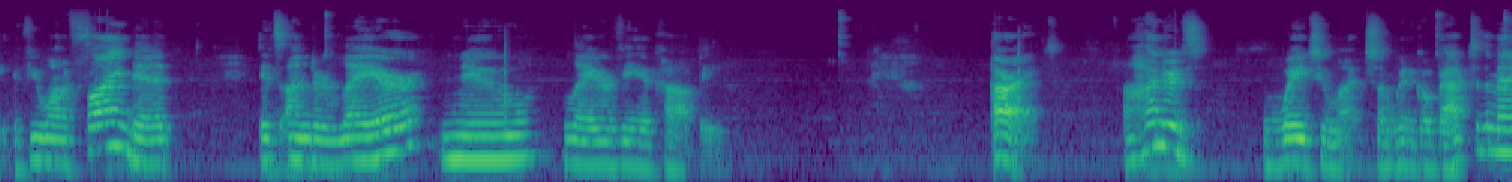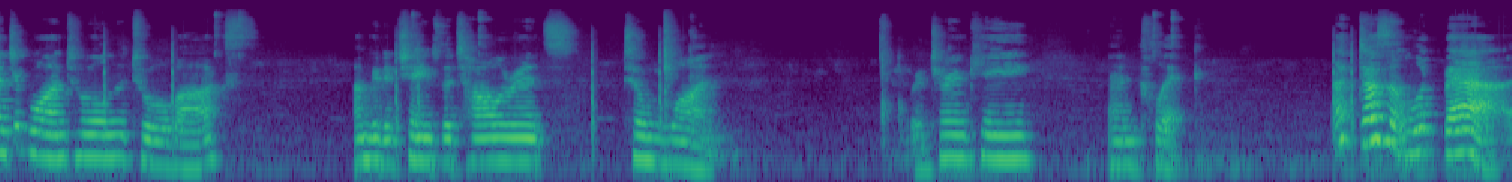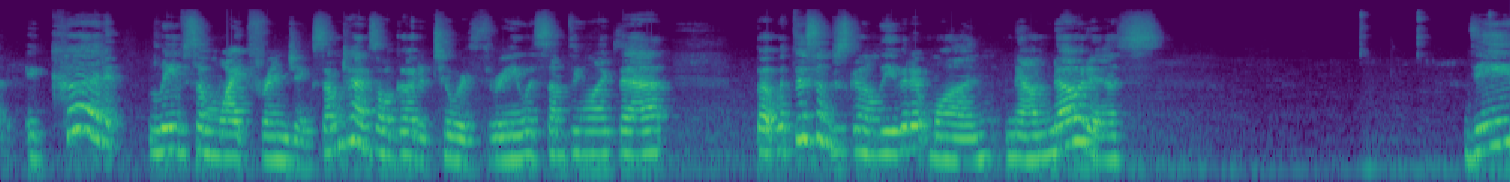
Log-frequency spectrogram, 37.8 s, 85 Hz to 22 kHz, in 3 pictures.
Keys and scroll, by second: 19.6 i, 21.4 Return.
